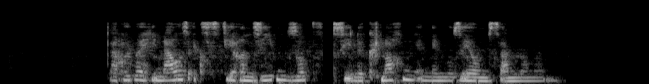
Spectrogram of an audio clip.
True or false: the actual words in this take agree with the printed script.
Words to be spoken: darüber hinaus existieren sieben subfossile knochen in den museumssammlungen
true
